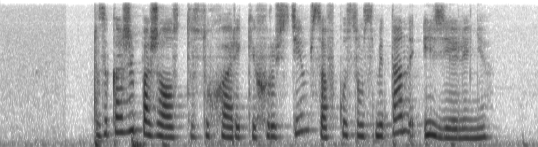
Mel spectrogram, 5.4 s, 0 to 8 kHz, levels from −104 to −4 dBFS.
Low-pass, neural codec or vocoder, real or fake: 7.2 kHz; none; real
